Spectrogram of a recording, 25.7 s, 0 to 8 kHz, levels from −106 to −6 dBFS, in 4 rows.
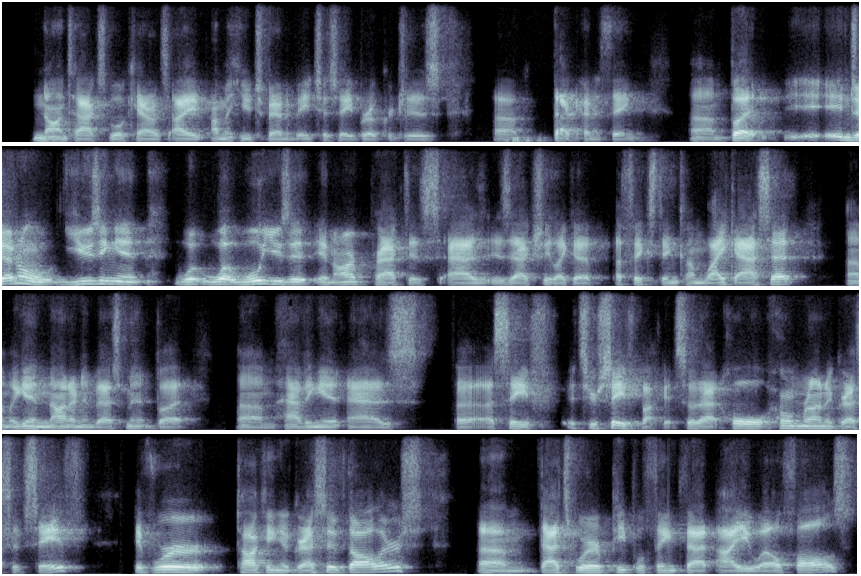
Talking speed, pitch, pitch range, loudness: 180 wpm, 120 Hz, 105-140 Hz, -27 LUFS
